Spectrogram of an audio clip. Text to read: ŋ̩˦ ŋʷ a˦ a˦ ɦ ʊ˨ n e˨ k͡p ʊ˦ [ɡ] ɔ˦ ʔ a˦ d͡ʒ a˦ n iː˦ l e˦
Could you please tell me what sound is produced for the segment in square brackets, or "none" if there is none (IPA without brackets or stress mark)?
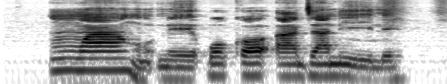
k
